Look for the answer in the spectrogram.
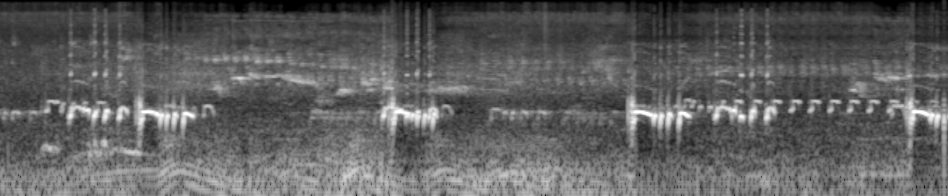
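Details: Zebra dove singing, played to coax a quiet terrace dove into answering: bursts of staccato cooing notes ending in trilled runs, with gaps of low rumbling background noise between phrases.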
